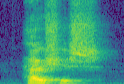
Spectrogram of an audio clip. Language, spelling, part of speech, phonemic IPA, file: Dutch, huisjes, noun, /ˈhœyʃəs/, Nl-huisjes.ogg
- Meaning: plural of huisje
